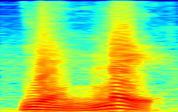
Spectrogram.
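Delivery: normal talking voice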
